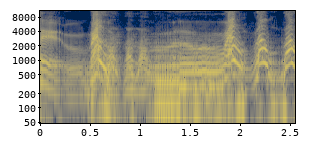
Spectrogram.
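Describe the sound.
A person mimics a dog with several loud barking yelps and a drawn-out growling stretch in the middle, ending with two quick bark-like bursts.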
